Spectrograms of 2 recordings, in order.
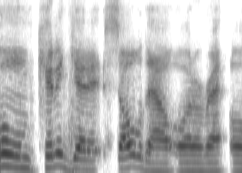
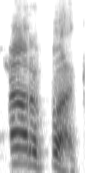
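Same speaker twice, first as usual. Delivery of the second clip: louder, higher mock furious question; hammed-up disbelief and anger; that's how I was; 6 semitones higher, 5 dB louder than usual. To the co-host, showing how he reacted at home, mock furious. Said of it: "that's how I was".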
